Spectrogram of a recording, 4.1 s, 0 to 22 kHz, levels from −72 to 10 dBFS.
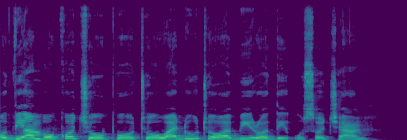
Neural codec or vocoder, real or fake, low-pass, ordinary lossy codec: none; real; none; none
